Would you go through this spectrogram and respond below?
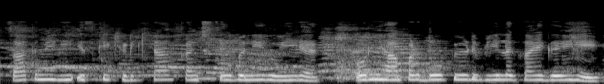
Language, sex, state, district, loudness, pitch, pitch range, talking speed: Hindi, female, Uttar Pradesh, Saharanpur, -16 LUFS, 210 Hz, 200-215 Hz, 190 wpm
